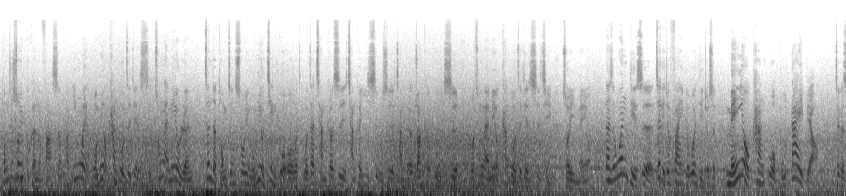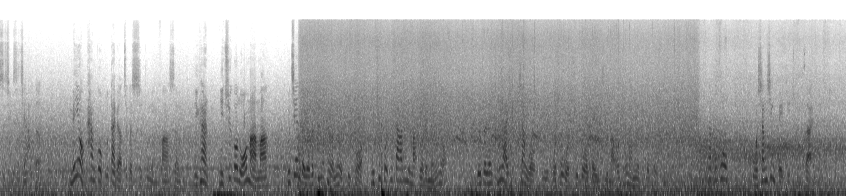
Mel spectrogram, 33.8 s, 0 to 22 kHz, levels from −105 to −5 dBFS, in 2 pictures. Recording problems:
muffled; very; fading above 3.5 kHz
wind in the background; loud; throughout; 1 dB below the speech

